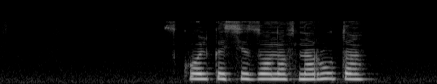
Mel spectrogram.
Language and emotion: Russian, neutral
